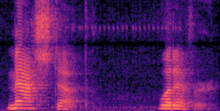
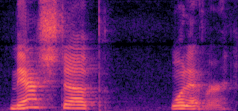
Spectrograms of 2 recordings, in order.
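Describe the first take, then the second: No difference in how they are said.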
